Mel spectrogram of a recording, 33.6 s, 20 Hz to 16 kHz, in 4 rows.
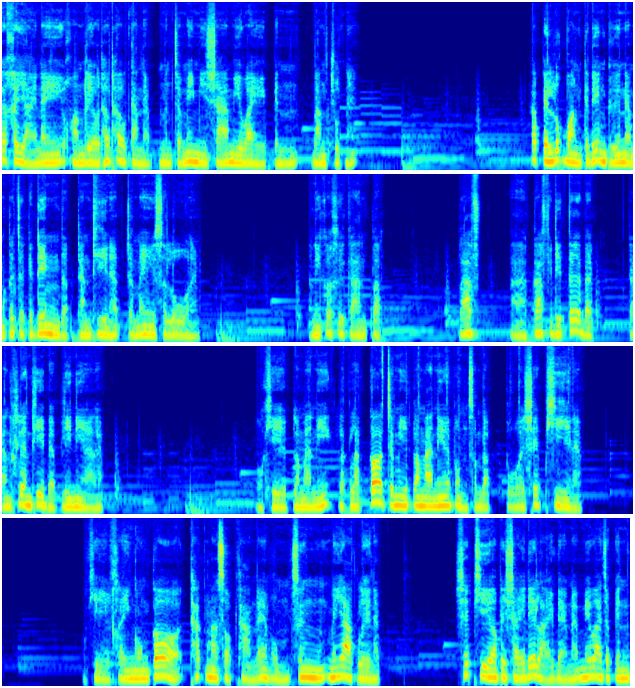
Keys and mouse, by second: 13.4 t, 16.4 t, 20.0 t.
